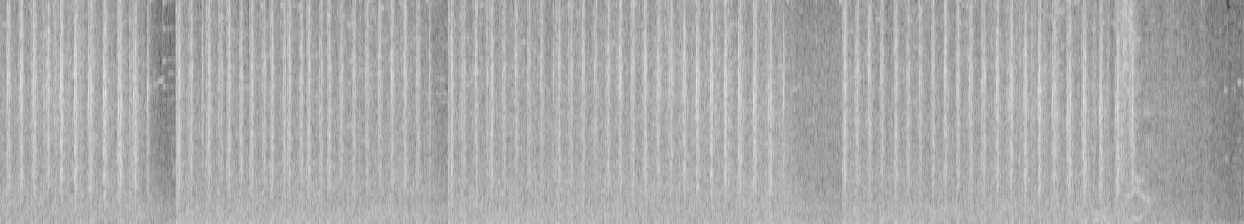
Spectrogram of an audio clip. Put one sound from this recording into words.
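A heavy machine gun fires long, rapid bursts.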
